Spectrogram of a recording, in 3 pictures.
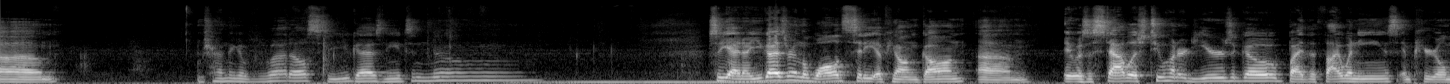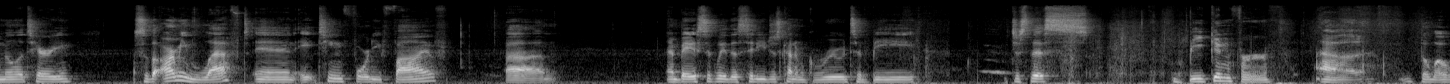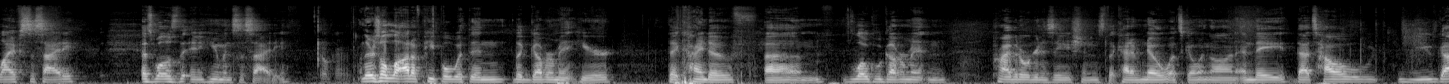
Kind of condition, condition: fault, sounds in the background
